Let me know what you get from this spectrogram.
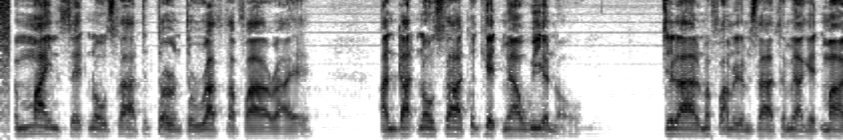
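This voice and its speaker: A man speaks with a Jamaican accent and some vocal fry. His pitch rises and falls in an ordinary way. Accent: Jamaican Patois. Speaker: dub poet and radio presenter. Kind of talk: interview answer.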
